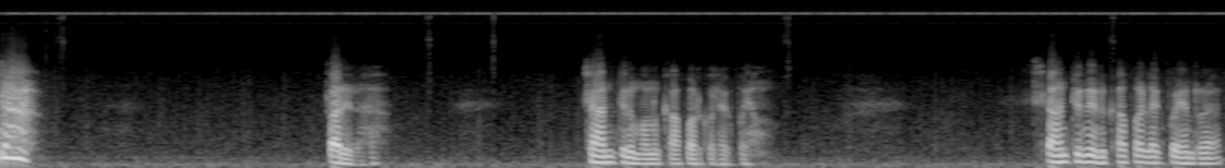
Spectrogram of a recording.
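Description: A man speaks in short, distressed bursts.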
